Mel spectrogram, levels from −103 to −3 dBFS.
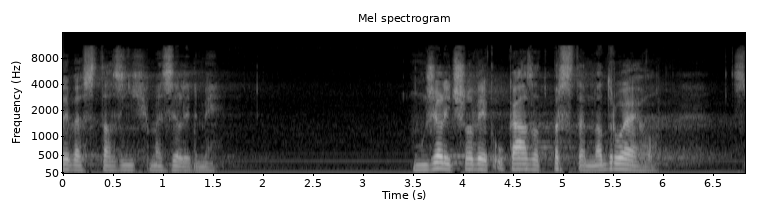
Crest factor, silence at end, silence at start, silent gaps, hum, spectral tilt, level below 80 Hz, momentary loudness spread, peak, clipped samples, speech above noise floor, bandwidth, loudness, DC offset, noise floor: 22 dB; 0 s; 0 s; none; none; -3.5 dB/octave; -74 dBFS; 15 LU; -22 dBFS; under 0.1%; 31 dB; 11.5 kHz; -42 LUFS; under 0.1%; -73 dBFS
